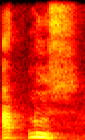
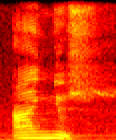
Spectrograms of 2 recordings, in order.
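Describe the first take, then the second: First: The gn is a hard g followed by n. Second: The gn is said as ny. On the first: The speaker calls it wrong. "itu menjadi salah" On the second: The speaker calls it right. "G N itu dibaca N Y"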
